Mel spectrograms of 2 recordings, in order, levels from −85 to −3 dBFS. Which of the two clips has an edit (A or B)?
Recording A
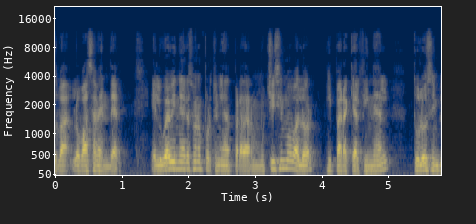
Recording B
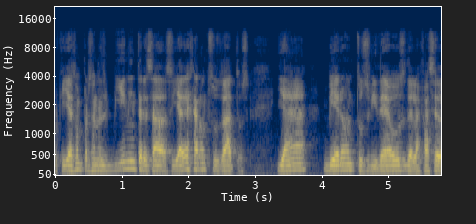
A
